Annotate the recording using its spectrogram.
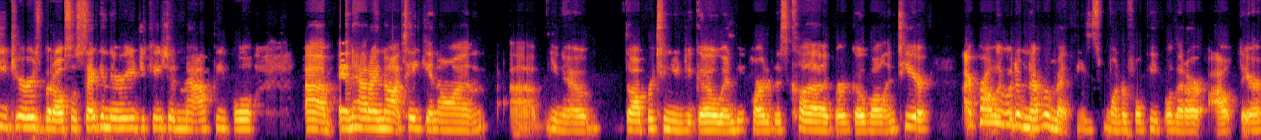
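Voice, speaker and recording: A woman talks at a fairly quick pace and a medium pitch. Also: ordinary pitch variation. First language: not English. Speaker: college student. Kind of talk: panel discussion.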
